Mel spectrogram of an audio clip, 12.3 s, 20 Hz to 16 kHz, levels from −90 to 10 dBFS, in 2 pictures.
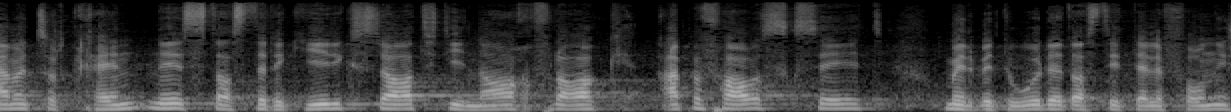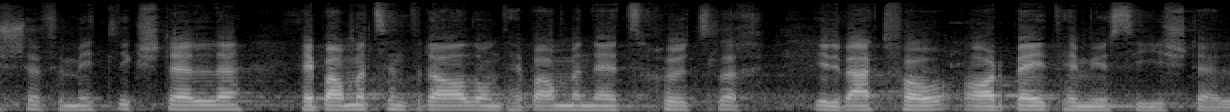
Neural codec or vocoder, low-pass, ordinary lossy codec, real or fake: none; 14.4 kHz; none; real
